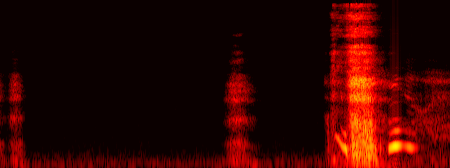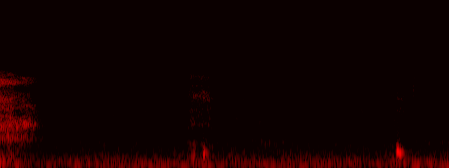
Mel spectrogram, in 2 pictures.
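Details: Loud, wet, messy sneeze after a long, stuck build-up: short catching breaths, then one explosive sneeze, a brief exhale, then quiet.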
